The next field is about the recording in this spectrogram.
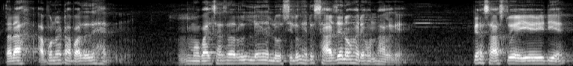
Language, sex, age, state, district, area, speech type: Assamese, male, 30-45, Assam, Dhemaji, rural, spontaneous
